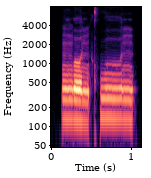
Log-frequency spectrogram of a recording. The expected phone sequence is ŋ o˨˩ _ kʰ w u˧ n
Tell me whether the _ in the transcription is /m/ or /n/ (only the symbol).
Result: n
